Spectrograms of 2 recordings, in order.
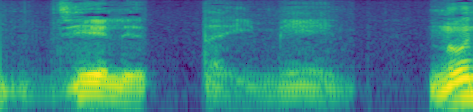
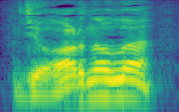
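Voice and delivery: raised, louder, a first excited cry; boy feels a bite on the line, excited cry; 5 semitones higher, 6 dB louder than usual. Acted. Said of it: "Голос задребезжал, сорвался".

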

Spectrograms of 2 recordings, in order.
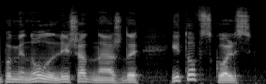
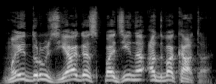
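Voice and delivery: loud, high shout; 9 semitones higher, 7 dB louder than usual. A narrator's reading. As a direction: yell it at the door. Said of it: "крикнул дядя".

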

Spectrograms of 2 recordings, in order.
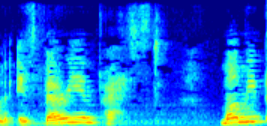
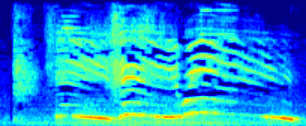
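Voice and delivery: very high, drawn-out sliding squeal; gleeful squeal; much slower than usual. A narrator's reading. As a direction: squeal like a child whizzing down a slide. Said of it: "cries George, sliding all the way down".

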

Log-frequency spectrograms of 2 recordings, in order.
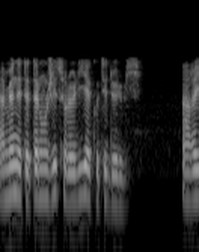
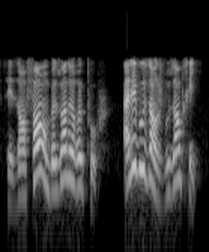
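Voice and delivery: high, loud insistent plea; insist, out of patience; exasperated plea; 6 semitones higher, 12 dB louder than usual. A narrator's reading. Nurse orders visitors out. (prière exaspérée)

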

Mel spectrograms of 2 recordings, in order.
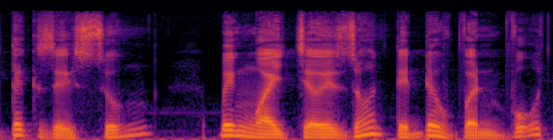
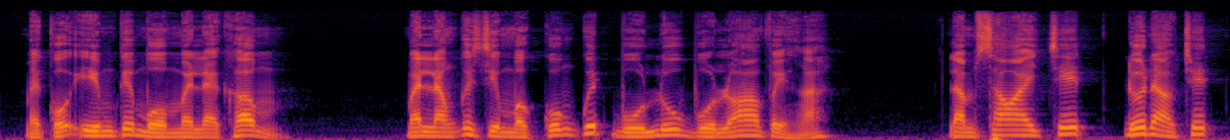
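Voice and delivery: snapping angrily; 5 semitones higher, faster than usual. Acted. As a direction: bark at the maid to shut up. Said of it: "ông liền gắt giọng". (gắt gỏng quát mắng)

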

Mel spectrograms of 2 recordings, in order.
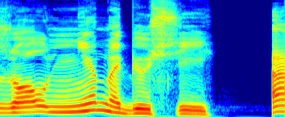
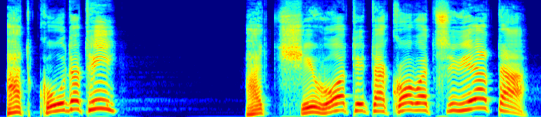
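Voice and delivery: astonished, higher-pitched questions; exclaiming; 5 semitones higher than usual. A narrator's reading. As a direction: demand an explanation in amazement. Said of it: "вскричал король". (изумлённые восклицания)

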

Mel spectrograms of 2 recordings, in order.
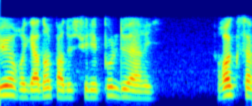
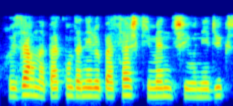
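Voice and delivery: ordinary delivery

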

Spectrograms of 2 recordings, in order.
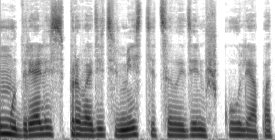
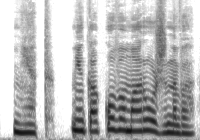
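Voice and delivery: sighing mother; 7 semitones higher than usual. A narrator's reading. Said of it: "вздохнула Кэтрин".

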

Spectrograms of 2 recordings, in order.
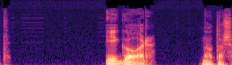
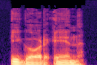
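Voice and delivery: trembling voice; 4 semitones higher, 3 dB louder than usual. A narrator's reading. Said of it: "A hangja remeg".

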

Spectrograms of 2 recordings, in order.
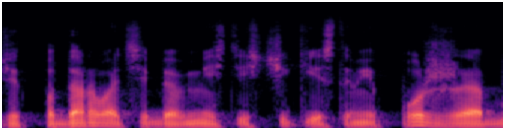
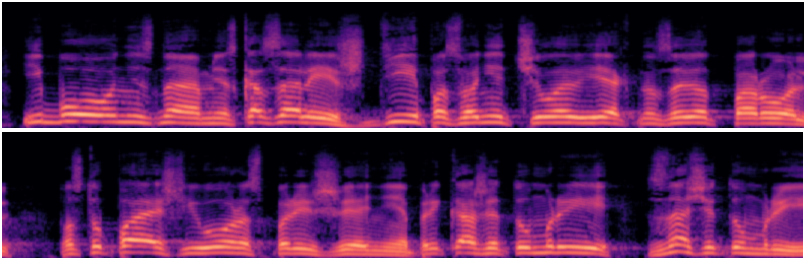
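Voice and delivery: put-on much higher, louder panicky young man; scared radio operator; 14 semitones higher, 5 dB louder than usual. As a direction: blurt it out in terror. Голос радиста. (испуганный пленный радист, высоко и громко)

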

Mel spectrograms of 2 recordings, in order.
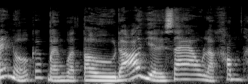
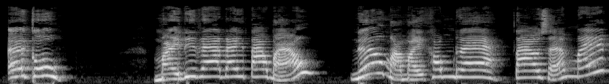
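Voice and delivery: put-on higher-pitched voice of a threatening young man; người thanh niên hăm dọa; 7 semitones higher than usual. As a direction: lightly act out a stranger calling a kid out. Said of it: "Người này kêu rằng". (giọng thanh niên gọi ra hăm dọa, hơi cao)

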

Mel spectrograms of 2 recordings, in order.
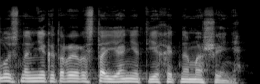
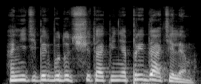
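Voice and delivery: upset cry; 8 semitones higher than usual. A narrator's reading. Redhead to her captor at the halt, agitated cry. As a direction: protest in a high, agitated voice. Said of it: "кричала рыжеволосая".

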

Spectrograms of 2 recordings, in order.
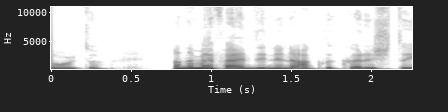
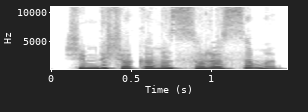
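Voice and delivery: openly annoyed; 6 semitones higher, 4 dB louder than usual. A narrator's reading. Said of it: "canının sıkıldığını gizlemeden".

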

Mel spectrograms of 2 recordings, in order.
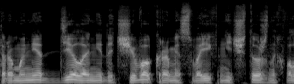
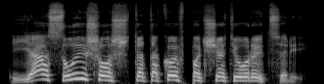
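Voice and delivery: much higher, eager herbalist; eager excuse; 11 semitones higher, 3 dB louder than usual. Acted. Herbalist explaining his praise of the blow, high-pitched and eager.

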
